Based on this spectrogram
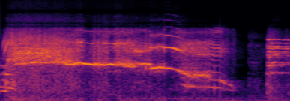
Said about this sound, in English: I wish I never heard that scream.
